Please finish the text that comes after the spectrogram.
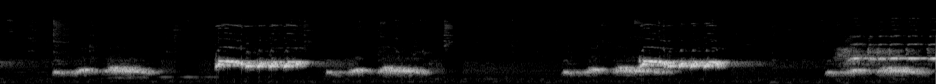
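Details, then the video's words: Melodious zebra dove (perkutut) song with good rhythm from a perched bird: pairs of low purring coos and higher rolling trills, repeated in two clear sequences. "PERKUTUT GACOR SUARA MERDU"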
